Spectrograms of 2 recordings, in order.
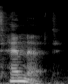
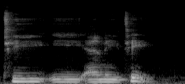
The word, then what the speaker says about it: Tenet: Now, is the new movie Chris Nolan movie called Tenet or Tenant? What is how? What is it called? – Tenant, not tenant. You're adding another n in there. It's just Tenet. T e n e t. Tenet.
